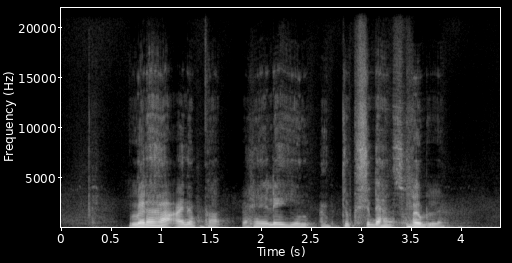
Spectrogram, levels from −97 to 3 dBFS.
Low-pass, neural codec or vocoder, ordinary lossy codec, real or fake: none; codec, 44.1 kHz, 1.7 kbps, Pupu-Codec; none; fake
